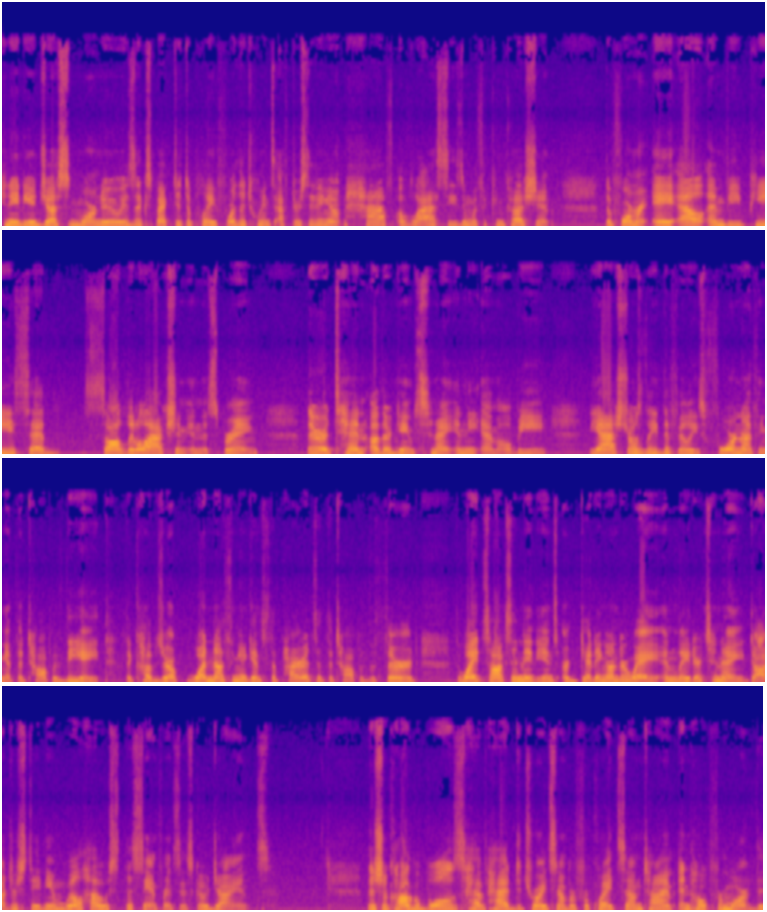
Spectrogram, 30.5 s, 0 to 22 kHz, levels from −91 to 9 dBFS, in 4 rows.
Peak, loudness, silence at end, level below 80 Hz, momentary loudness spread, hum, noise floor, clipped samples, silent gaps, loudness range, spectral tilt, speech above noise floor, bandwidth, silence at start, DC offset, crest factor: -6 dBFS; -21 LUFS; 0 s; -64 dBFS; 11 LU; none; -48 dBFS; under 0.1%; none; 4 LU; -2.5 dB/octave; 26 dB; 19 kHz; 0 s; under 0.1%; 16 dB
